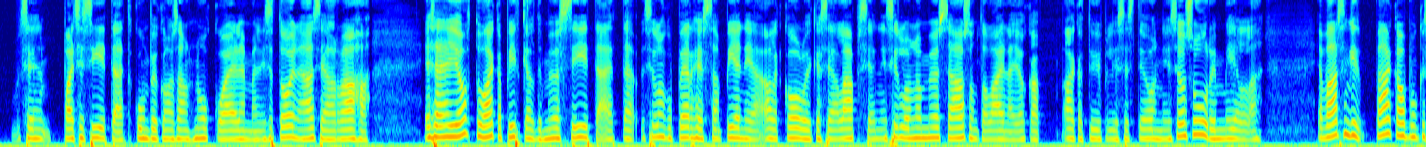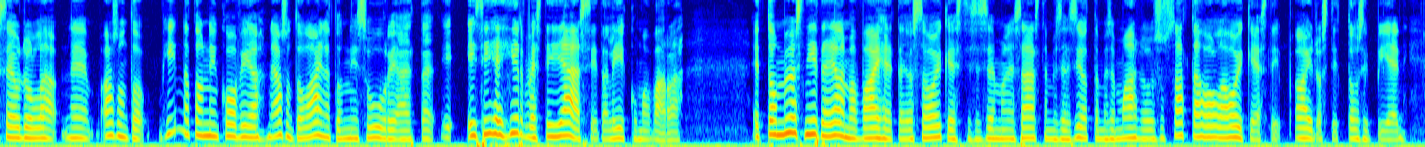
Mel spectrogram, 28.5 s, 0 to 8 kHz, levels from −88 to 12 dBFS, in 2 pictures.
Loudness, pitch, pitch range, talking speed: -23 LUFS, 195 Hz, 185-225 Hz, 175 wpm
